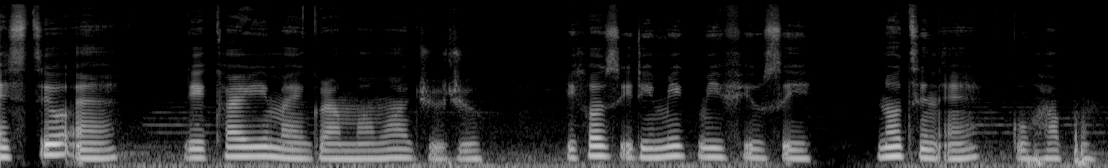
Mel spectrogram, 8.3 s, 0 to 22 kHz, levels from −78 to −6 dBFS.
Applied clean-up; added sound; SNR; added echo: none; Train / Breathing; 16 dB; none.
